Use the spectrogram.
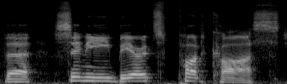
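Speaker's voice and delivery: drawn out slowly like a big reveal; slow grand intro. Pretend. Host to cohosts, slow grand podcast intro. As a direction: stretch the show name out grandly. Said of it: "this is gonna be so slick".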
